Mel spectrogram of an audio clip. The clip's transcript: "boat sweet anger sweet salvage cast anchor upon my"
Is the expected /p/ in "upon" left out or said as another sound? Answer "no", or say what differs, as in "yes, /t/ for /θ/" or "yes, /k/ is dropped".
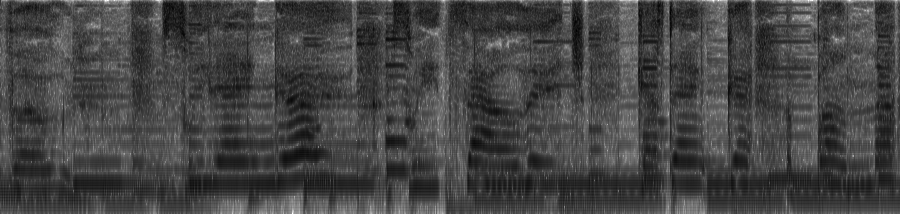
yes, /b/ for /p/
